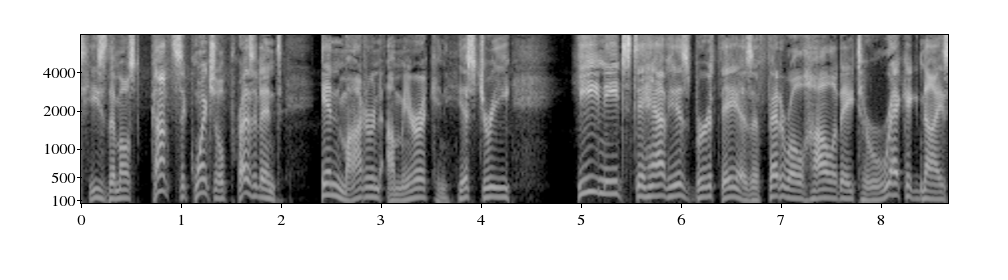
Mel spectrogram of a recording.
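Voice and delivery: ordinary delivery

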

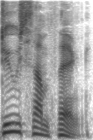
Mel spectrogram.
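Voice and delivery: ordinary talk, nothing marked

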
